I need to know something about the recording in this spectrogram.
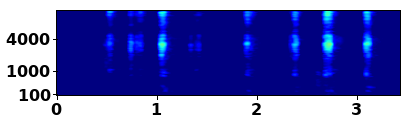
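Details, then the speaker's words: Austin Healey turn signal magnetic relays bench-tested on a battery instead of a charger. Single sharp, clean clicks with no buzz or chatter; each relay pulls down and stops as it should, so the charger caused the buzzing. "buzzing, just pulls down and stops, like it should."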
